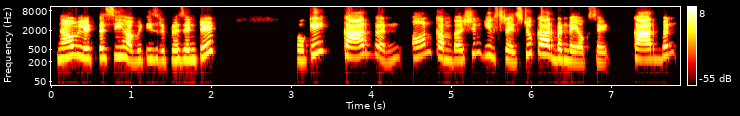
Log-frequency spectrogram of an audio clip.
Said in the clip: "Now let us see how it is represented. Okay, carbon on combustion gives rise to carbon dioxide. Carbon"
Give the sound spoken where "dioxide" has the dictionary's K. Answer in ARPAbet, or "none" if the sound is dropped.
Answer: K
